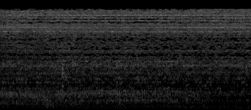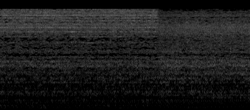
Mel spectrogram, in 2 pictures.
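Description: Band sawmill headrig running steadily: a continuous mix of machine hum and a bright, even hiss from the band saw working through bengkirai hardwood on the log carriage.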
